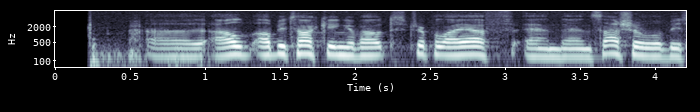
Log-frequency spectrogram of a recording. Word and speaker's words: IIIF: more efficient that way so triple if' and that is the official pronunciation I believe came along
